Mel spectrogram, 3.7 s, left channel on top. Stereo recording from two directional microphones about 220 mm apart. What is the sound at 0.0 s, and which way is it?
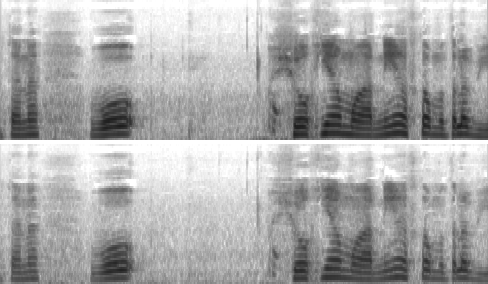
Speech, 20° left (ahead or behind).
